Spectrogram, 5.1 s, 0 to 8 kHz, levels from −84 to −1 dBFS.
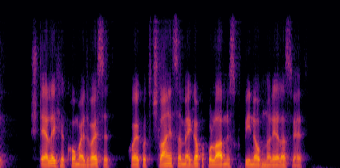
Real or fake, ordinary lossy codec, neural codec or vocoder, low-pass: fake; none; codec, 16 kHz, about 1 kbps, DyCAST, with the encoder's durations; 7.2 kHz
